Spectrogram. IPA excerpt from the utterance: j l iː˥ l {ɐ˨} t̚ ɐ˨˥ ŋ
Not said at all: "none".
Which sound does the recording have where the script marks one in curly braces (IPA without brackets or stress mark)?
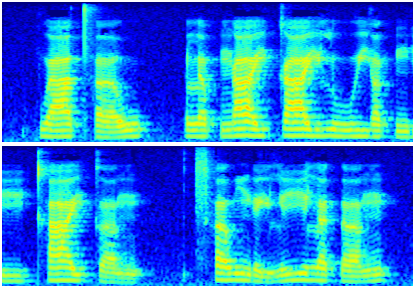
ɐ˧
